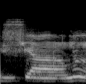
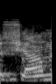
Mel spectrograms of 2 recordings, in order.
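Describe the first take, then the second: First: श्याम said as "syaa-ma"; full final vowel. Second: श्याम cut short as "syaam"; wrong dropped vowel. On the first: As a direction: sound the "a" after म in श्याम. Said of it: "नहीं कहेंगे, श्याम". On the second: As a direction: end श्याम on a closed m. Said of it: "श्याम नहीं कहेंगे". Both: Shown as a demonstration.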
